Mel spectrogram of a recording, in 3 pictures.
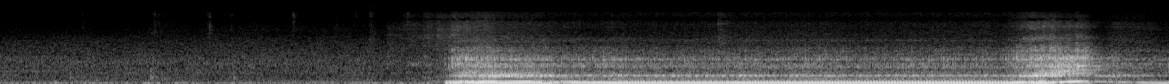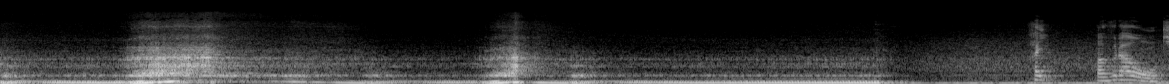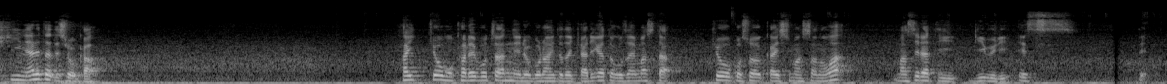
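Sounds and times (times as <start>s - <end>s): car engine idling and revving: 3.9s - 20.9s.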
